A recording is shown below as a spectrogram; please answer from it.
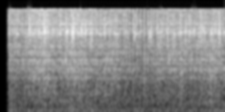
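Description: Rapid ticking of a mountain bike's freewheel hub as the rider coasts, under a steady rush of wind and road noise on the body-mounted camera.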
